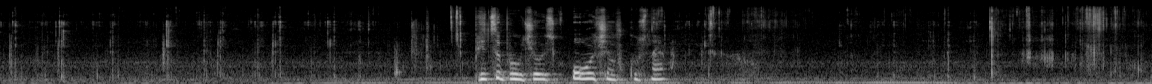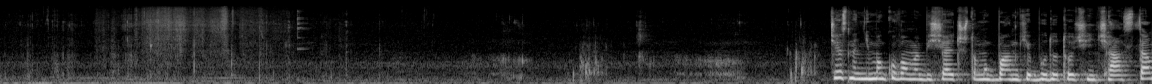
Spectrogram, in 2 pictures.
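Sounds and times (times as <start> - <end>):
person chewing pizza: 0.0 - 4.8, 6.7 - 19.8
crisp crunches: 7.0 - 15.1.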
